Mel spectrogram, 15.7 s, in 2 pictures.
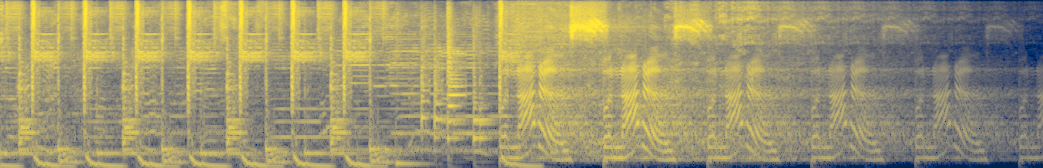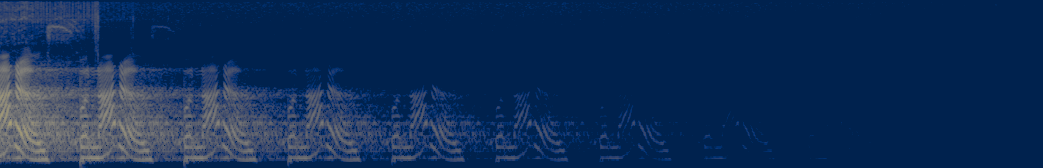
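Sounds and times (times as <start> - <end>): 
Bhojpuri DJ remix song: 0.0 - 7.6.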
